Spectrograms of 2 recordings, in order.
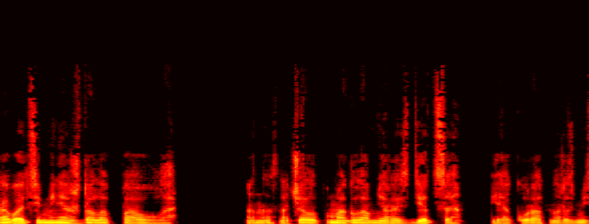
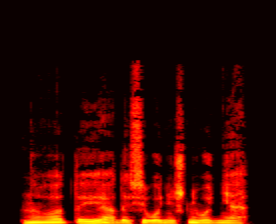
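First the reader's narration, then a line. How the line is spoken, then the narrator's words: Sigh. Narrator (Russian): вздохнул я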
